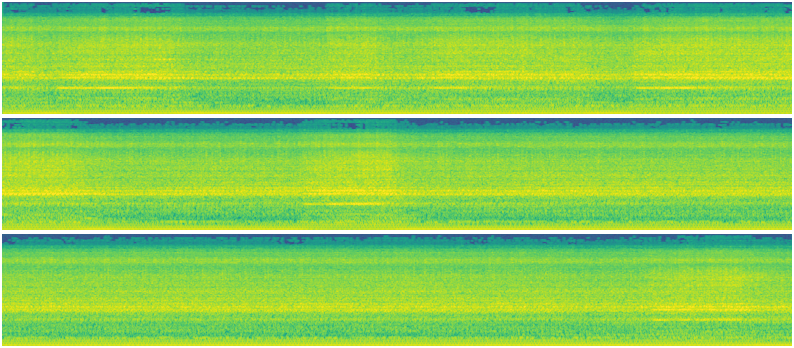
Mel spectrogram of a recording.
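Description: Tractor's diesel engine running steadily at a low idle, with short higher whines coming and going a few times.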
